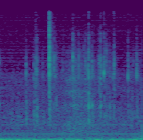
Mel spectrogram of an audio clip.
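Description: Computer keyboard typing: a run of faint separate keystrokes as a word is typed into a file-rename box.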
